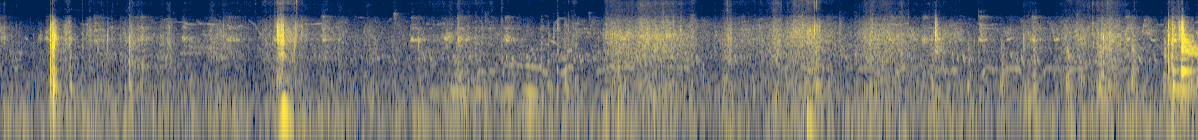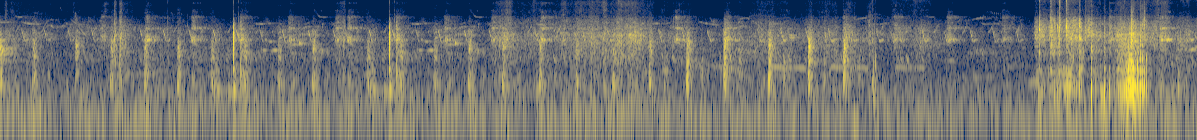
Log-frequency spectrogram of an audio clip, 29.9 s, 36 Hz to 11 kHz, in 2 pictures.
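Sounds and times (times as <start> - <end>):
chickens clucking: 0.0 - 29.9
leaves rustling and stems snapping: 7.0 - 15.2.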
